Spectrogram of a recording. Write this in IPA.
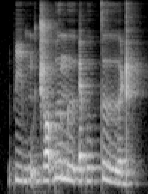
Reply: piːbŋṵd͡ʒɔ ɓɯ mɯːʔɛpuːptɯːɖ

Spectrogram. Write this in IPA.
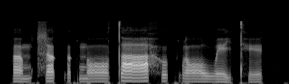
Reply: ɐ˨˩mt͡sɐ˨˥k̚ɐ˨k̚n̪ɔː˨ t̪aː˥hʊ˥k̚lɔː˧ we˨˩jt̪ʰɪ˨˥k̚

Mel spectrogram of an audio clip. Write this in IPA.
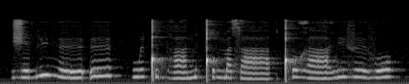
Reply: ʒebyː ɦøːʔøː | wøǃibʱaːni ǃʼoŋ͡masaː | ǃʰoɣaː ɣyːvøːvo

